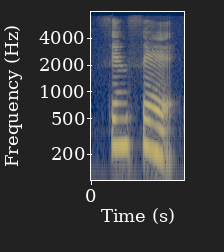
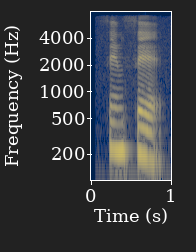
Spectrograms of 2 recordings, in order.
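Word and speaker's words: 先生: It is sensei. Again, always remember how to spell it correctly first. And then you can read the word faster to get that long vowel correct pronunciation. Sensei, sensei.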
